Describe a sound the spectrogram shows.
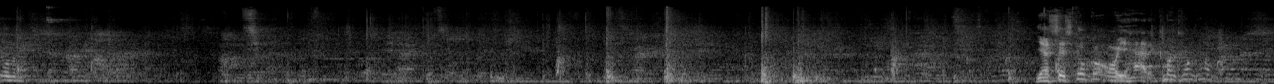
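Feet thud and shuffle on a padded mat.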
